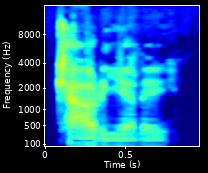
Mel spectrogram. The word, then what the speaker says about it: Cagliari: Yeah, I've heard presenters pronouncing it Cagliari, like the G is silent.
